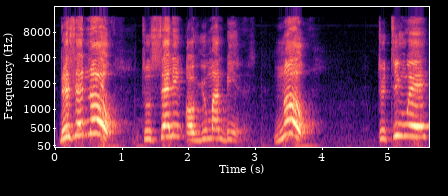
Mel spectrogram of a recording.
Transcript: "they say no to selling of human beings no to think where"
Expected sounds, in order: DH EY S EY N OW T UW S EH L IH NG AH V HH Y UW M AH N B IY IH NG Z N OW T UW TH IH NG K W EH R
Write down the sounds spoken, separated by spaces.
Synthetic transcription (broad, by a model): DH EY S EY N OW T UW S EH L IH NG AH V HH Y UW M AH N B IY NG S N OW T UW T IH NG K W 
